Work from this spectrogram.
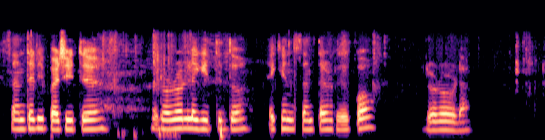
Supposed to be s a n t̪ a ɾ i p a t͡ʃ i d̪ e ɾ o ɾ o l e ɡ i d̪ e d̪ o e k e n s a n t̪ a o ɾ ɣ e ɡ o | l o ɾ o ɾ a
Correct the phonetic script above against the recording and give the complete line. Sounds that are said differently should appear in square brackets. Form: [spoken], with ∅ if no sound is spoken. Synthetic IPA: s a n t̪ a ɾ i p a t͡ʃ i [t̪] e ɾ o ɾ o l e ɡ i [t̪] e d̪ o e k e n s a n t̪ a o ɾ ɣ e [k] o | [ɾ] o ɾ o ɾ a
